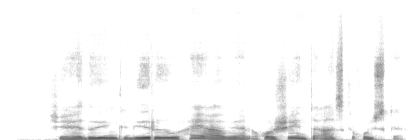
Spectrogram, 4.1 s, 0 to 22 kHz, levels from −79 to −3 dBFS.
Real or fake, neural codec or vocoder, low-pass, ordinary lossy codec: fake; codec, 44.1 kHz, 7.8 kbps, DAC; none; none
